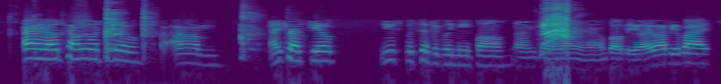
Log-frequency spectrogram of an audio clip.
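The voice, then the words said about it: Michigan accent. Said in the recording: “that great Michigan accent”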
